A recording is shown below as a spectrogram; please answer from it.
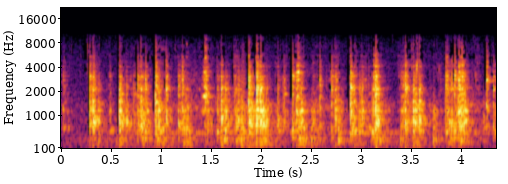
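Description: Hamster activity in a wire-and-plastic cage: a quick, irregular run of sharp clicks and rattles, several a second, starting about a quarter second in.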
